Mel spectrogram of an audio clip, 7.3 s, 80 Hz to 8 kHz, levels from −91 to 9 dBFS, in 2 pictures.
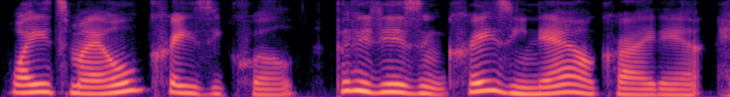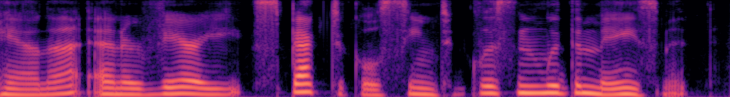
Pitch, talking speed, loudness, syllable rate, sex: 200 Hz, 190 wpm, -19 LUFS, 5.0 syllables/s, female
